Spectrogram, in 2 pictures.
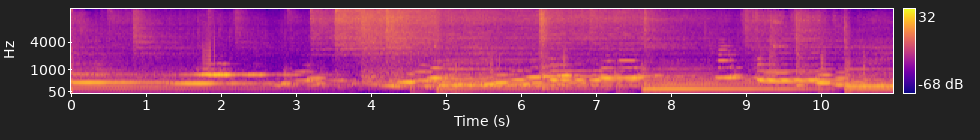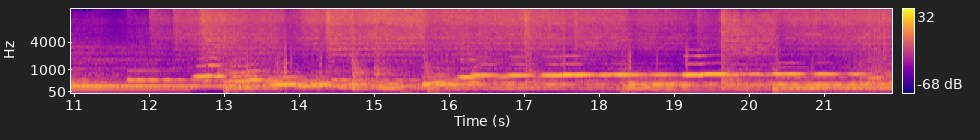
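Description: Jazz quartet playing live: saxophone, double bass, drum kit and electric keyboard, with long held notes shifting every second or two over loose drumming.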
